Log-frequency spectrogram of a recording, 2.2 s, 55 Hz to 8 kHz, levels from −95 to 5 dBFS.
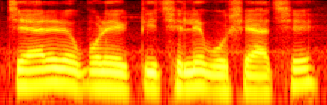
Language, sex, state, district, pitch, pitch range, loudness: Bengali, male, West Bengal, Cooch Behar, 135 Hz, 120-150 Hz, -14 LUFS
